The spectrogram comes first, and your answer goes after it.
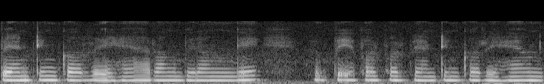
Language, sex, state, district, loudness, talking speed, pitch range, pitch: Hindi, female, Bihar, Samastipur, -16 LUFS, 130 wpm, 185-195 Hz, 190 Hz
